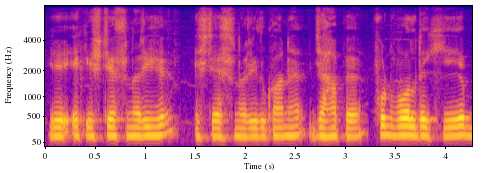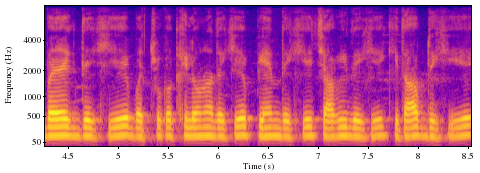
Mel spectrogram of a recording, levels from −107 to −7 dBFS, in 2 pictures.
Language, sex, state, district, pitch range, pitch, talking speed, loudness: Hindi, male, Bihar, Muzaffarpur, 135-145 Hz, 140 Hz, 150 wpm, -18 LUFS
